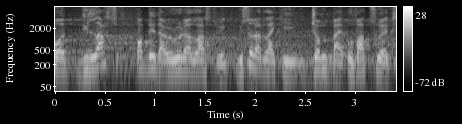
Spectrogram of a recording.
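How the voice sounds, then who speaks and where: Over noticeable background noise, a man speaks very fast. His pitch is fairly high, with ordinary variation. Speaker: startup founder panelist. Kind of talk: panel discussion.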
